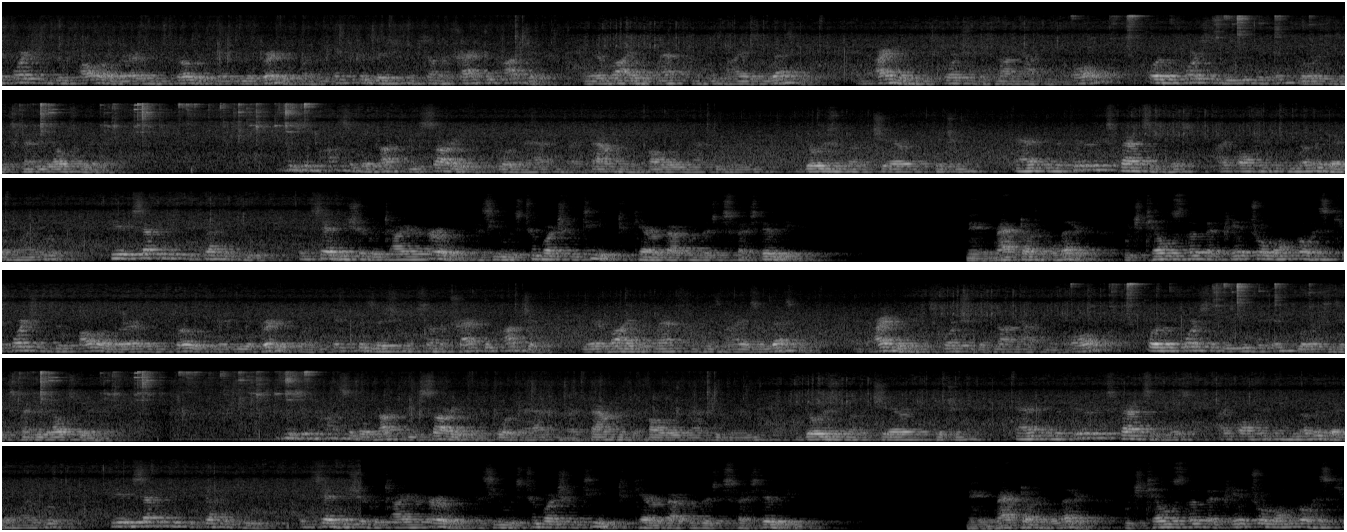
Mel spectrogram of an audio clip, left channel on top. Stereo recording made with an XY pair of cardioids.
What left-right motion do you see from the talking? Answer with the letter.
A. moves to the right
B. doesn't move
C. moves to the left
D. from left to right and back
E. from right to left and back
C.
